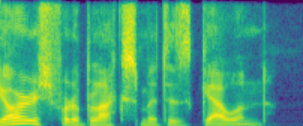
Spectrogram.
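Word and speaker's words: gabhan: The Irish for the blacksmith is Gowan.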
